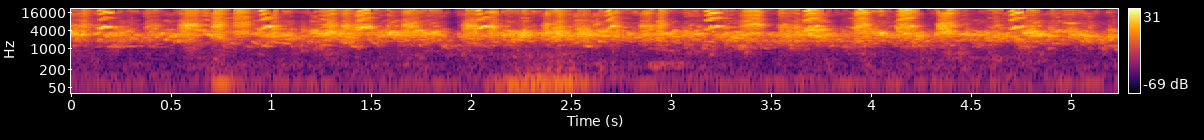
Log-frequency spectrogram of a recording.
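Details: Budgerigar calls: a dense, unbroken stream of high, scratchy chirps and twittering notes that overlap throughout, busy and excited in tone, with no pauses and no other clear sounds.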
